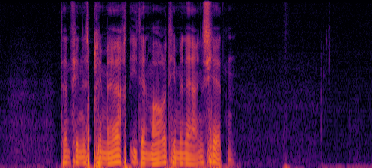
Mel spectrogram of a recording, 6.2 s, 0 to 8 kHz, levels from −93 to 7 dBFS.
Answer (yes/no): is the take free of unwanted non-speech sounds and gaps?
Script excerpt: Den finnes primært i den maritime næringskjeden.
no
